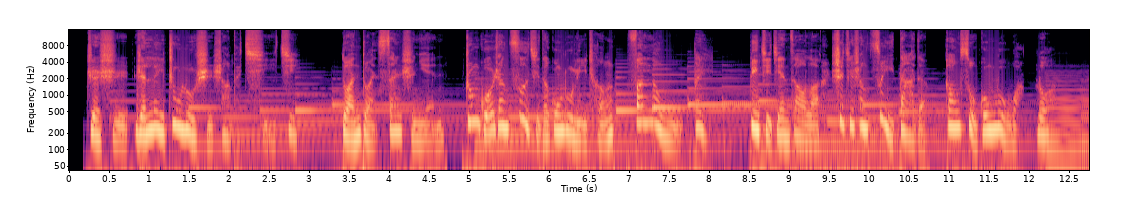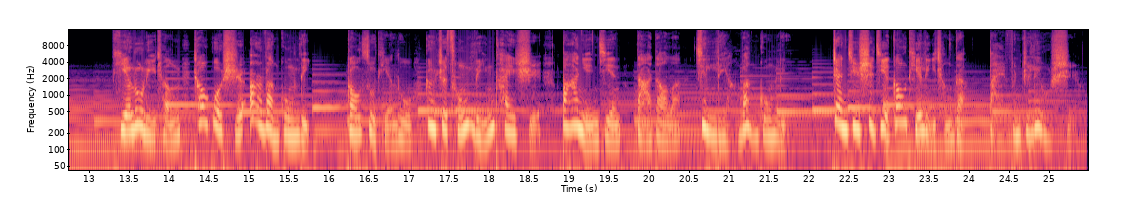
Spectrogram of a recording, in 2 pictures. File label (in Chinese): 铁路纪录片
